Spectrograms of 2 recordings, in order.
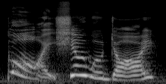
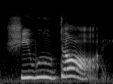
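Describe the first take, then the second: First: Put-on high, drawn-out boy voice, rising on DIE; put-on lost-boy admission, stretched out; Slightly. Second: High, loud, slow dire warning; drawn-out boyish doom, falling on DIE; Toodles. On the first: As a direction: admit it slowly with an upward swing. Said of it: "Slightly admitted". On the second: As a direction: announce the awful outcome like a dramatic child. Toodles foretelling Wendy's death. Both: A narrator's reading.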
